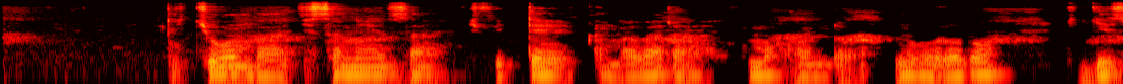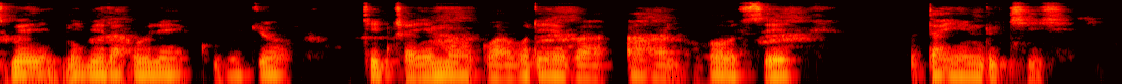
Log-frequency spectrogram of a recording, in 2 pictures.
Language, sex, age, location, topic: Kinyarwanda, male, 18-24, Nyagatare, finance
